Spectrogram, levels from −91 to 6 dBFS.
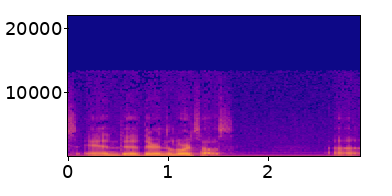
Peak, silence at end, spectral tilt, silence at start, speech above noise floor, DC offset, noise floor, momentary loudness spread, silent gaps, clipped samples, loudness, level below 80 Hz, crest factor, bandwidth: -8 dBFS; 0 s; -6.5 dB/octave; 0 s; 24 dB; under 0.1%; -47 dBFS; 15 LU; none; under 0.1%; -24 LUFS; -46 dBFS; 18 dB; 13.5 kHz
